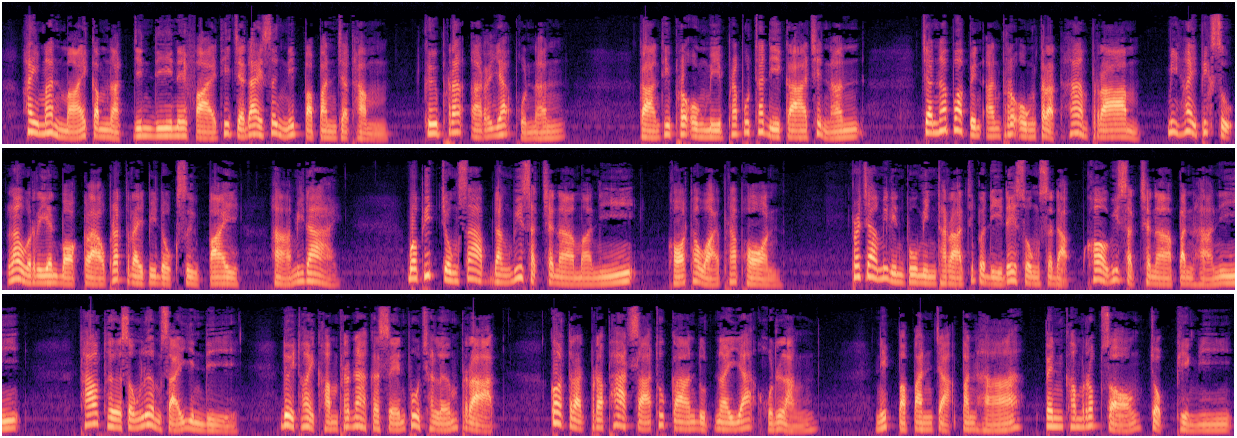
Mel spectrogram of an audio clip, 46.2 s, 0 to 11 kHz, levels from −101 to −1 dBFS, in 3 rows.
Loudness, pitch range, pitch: -18 LUFS, 100-160 Hz, 120 Hz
